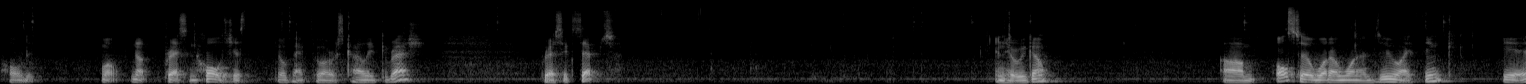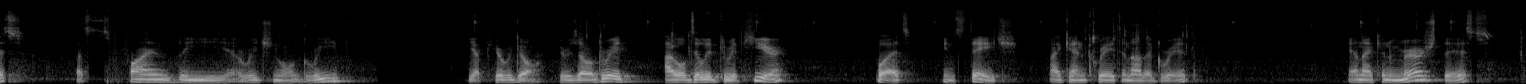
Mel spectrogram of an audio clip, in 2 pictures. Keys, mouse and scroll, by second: 14.6 Return, 18.6 Escape, 21.9 Delete, 25.9 Tab, 25.9-27.1 typing, 27.1 Return.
